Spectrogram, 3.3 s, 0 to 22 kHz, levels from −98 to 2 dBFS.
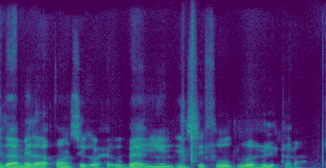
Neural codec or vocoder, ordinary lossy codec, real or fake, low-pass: codec, 44.1 kHz, 7.8 kbps, DAC; none; fake; none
